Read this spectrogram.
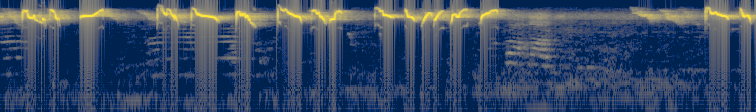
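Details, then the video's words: Pleci (oriental white-eye) exhausted after a singing contest delivers a nearly continuous run of high, rapid chirping and twittering notes, pausing briefly near the end before resuming. "suara pleci kelelahan setelah pentas lomba"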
